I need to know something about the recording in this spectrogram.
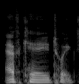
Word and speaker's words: FKA twigs: as well and also is it FKA twigs how do you pronounce it FKA twigs yes or FK Twigs no it's FK it means formerly known as Twigs yeah that's good I did it right good job anyway so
